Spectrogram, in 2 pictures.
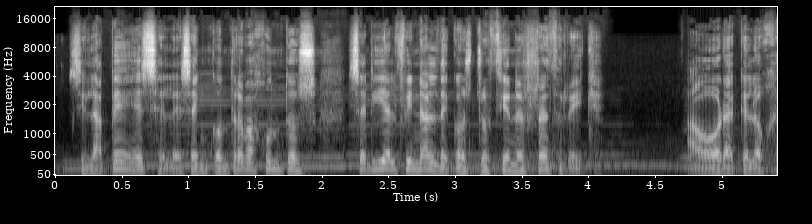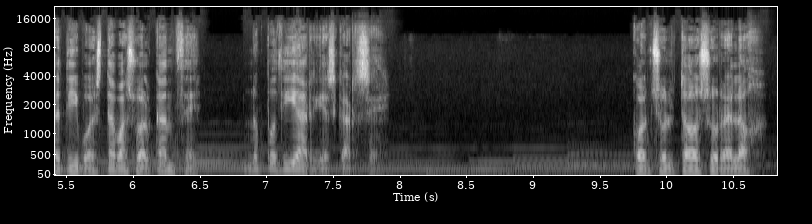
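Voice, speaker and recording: Casting: male narrator, mid-pitched, scripted dramatic sci-fi storytelling over faint music.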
